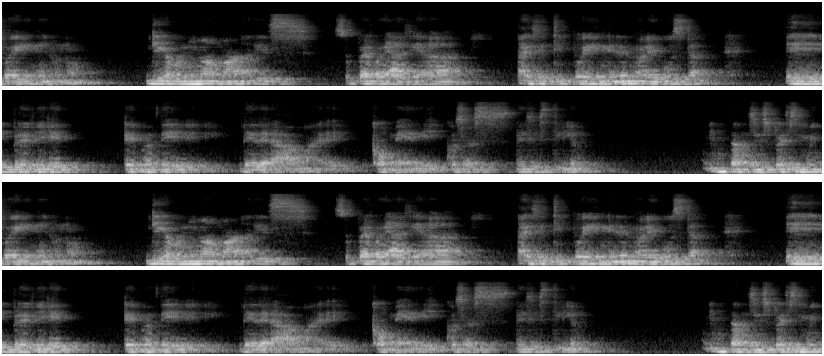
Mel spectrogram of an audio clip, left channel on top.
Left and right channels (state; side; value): normal; both; correlation 0.96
